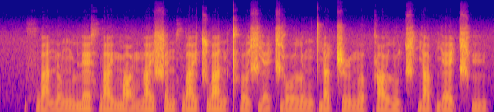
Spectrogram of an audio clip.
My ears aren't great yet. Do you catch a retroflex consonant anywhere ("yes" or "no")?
yes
